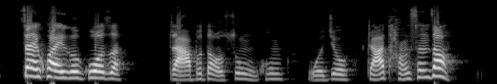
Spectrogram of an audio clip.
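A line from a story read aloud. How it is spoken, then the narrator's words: Furious. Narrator (Chinese): 大仙大怒说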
